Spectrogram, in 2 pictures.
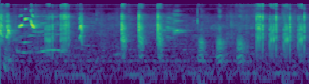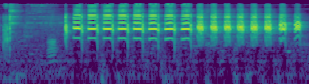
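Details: Javan myna song used as training material: scattered clicks and short notes, then a fast, even series of loud ringing pulses repeated roughly three times per second for the last four seconds.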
